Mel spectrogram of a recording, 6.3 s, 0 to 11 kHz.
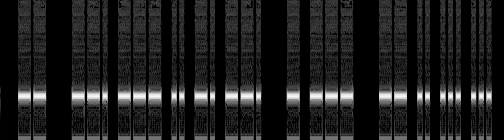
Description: Morse code, heard as a keyed tone, about 25 wpm, 1000 Hz. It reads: M GOING TO MISS
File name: 25wpm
